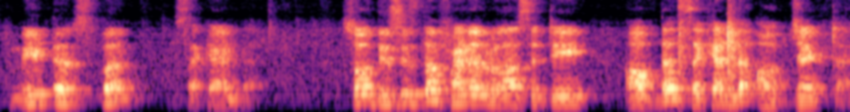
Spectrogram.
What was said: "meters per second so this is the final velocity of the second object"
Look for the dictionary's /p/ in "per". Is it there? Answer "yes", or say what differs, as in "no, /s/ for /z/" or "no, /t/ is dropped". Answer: yes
